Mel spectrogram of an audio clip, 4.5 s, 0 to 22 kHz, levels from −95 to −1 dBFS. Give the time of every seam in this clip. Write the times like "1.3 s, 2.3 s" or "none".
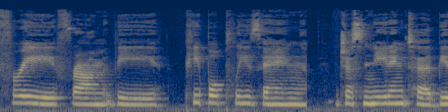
1.7 s, 3.2 s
